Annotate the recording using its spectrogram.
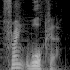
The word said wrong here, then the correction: Frank Welker: It says Welker here. – It's spelled Welker. Frank Welker. I'm wrong. It's Welker.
